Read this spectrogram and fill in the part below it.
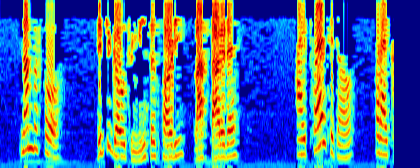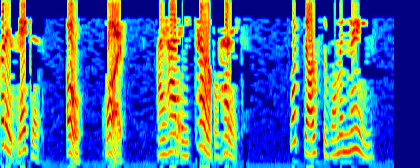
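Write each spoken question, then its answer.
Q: What does the woman mean?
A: She didn't go to the party because she had a terrible headache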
